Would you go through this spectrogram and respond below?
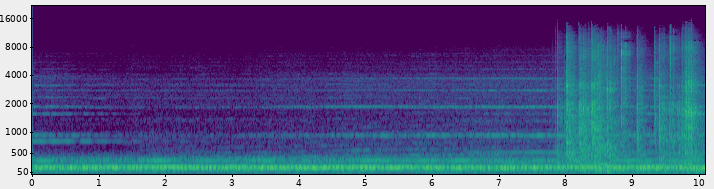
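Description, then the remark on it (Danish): A heavy coffin lid being lifted off a coffin on a table: after a long, steady low drone, a quick cluster of wooden knocks and scraping taps breaks out near the end. “Rejs dig op og løft låget af kisten på bordet foran dig.”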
